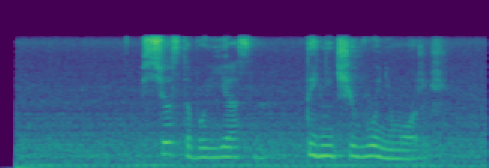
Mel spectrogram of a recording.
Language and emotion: Russian, angry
